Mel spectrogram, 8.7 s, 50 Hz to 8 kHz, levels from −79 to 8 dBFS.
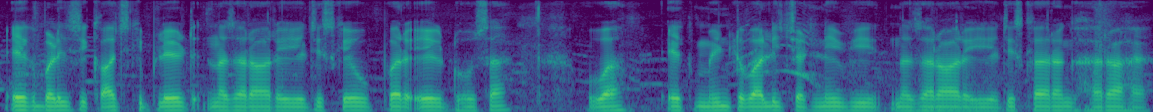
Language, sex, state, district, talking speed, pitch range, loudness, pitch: Hindi, male, Jharkhand, Ranchi, 195 wpm, 100-105 Hz, -20 LUFS, 105 Hz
